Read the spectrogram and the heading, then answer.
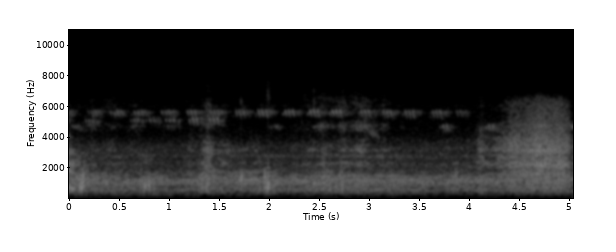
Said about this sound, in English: That sounds like a cricket.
